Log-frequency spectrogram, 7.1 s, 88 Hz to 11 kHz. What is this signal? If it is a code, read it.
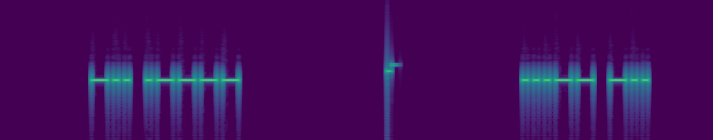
Morse code, heard as a keyed tone, about 22 wpm, 700 Hz. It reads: D 1 3 D
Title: Single-Letter Single-Number 22wpm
